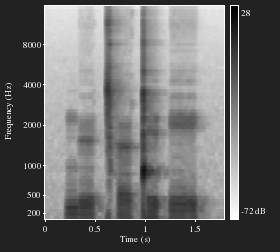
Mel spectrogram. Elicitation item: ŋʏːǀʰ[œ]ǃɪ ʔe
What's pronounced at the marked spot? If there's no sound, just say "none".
œ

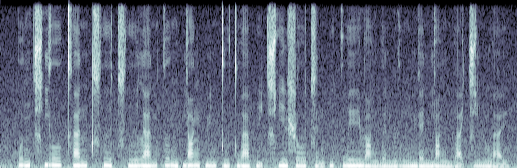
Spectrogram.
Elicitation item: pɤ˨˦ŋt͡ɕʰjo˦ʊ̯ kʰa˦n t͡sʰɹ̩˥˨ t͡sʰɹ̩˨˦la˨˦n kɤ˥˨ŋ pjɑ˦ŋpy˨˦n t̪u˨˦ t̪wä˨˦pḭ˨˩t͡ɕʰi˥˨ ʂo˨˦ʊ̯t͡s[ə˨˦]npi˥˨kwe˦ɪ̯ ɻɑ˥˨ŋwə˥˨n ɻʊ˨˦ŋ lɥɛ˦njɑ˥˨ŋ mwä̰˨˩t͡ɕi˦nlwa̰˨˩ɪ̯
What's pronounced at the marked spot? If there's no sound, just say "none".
ə̰˨˩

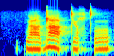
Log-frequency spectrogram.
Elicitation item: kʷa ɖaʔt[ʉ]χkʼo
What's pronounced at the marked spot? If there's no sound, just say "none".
ʉ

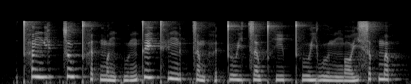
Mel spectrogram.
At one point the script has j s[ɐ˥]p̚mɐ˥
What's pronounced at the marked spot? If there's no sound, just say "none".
ɐ˥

